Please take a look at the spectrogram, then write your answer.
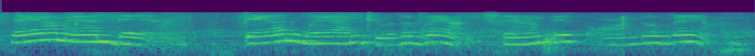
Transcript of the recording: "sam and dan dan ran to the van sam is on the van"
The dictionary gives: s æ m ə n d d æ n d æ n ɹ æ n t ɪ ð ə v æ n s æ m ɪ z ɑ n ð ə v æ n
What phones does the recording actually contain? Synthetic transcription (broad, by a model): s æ m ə n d d æ n d æ n w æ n t ɪ ð ə v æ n s æ m ɪ z n ð ə v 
